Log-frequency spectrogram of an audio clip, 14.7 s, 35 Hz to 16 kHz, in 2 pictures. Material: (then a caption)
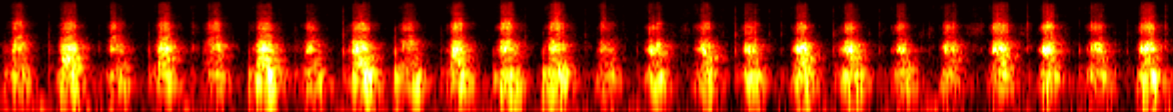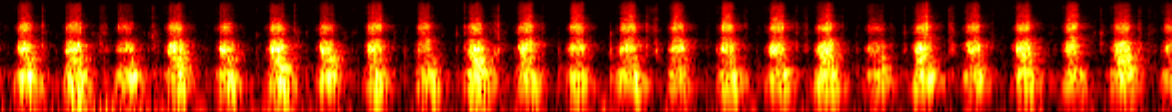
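Coated paper. A wooden stick scratches in vertical strokes across a flat, wax-coated scratch-art paper page with a black coating over blue foil. About 50 dry, raspy scrapes repeat at a steady back-and-forth rhythm, each a short, bright scratch with a papery rasp and almost no ring.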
